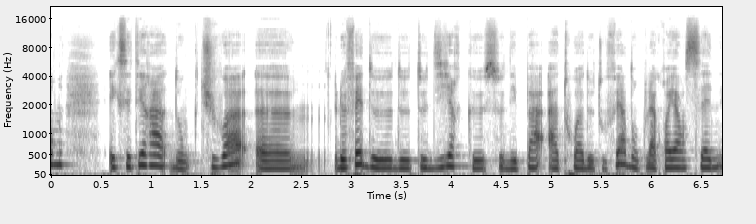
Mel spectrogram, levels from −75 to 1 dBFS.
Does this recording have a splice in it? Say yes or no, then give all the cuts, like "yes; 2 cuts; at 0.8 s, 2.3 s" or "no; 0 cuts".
no; 0 cuts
